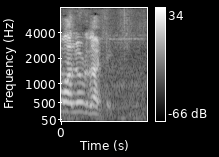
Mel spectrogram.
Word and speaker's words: বালুরঘাট: আরে আপনি যেখান থেকে লড়ছেন তার নাম ভুল উচ্চারণ করছে, বিকৃত করে বালুরঘাটকে বেলুরঘাট বলছে। আপনি গিয়ে বলতে পারেন না যে অমিতজি এটা বেলুরঘাট নয়, এটা বালুরঘাট?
